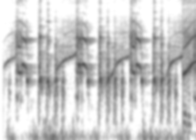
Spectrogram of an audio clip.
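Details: Two caged grey francolins kept by an owner, one perched on his hand or arm, calling when he blows a whistle. Loud, harsh, rising upslurred notes are repeated roughly every half second, each with a rough chattering edge.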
